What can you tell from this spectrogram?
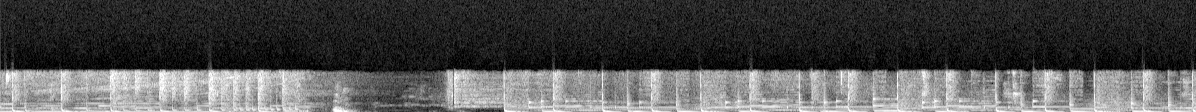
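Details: Rhythmic electronic music with drums plays throughout, broken by a brief pause, with no animal sounds.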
